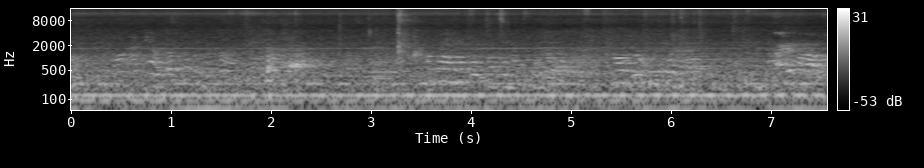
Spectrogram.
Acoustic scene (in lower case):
cafe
